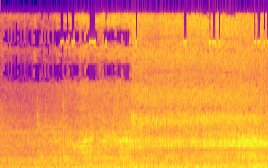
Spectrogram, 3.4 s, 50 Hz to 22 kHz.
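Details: BougeRV portable diesel heater about 8 minutes into running, blowing hot: steady, even blower rush with a smooth low burner roar and no surging or rattles. Running normally at full heat.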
